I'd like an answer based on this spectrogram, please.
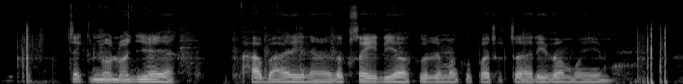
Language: Kalenjin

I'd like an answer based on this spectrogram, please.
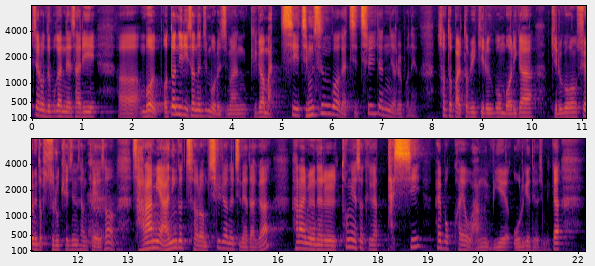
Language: Korean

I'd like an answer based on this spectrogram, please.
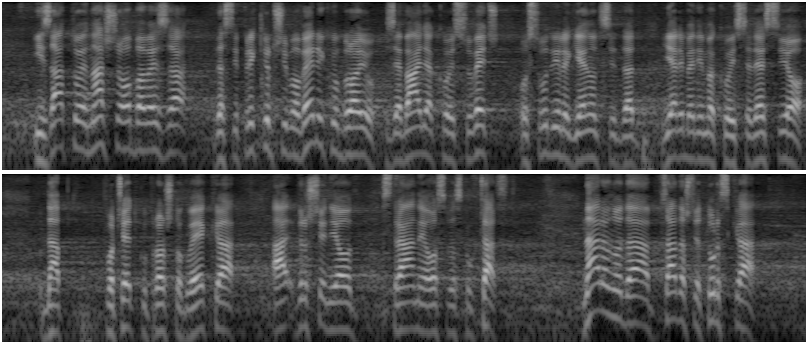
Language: Serbian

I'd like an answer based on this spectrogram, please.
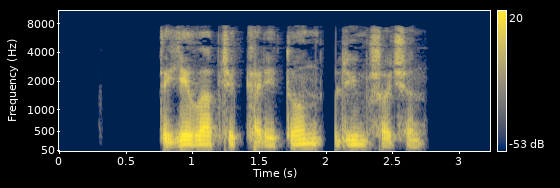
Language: Mari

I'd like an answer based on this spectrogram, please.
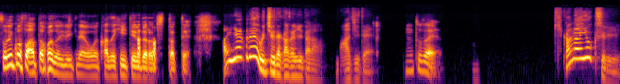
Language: Japanese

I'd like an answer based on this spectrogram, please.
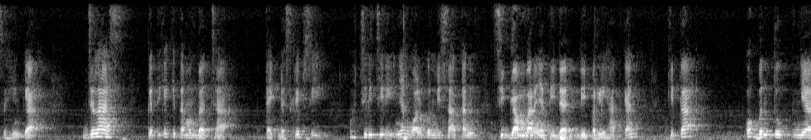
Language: Indonesian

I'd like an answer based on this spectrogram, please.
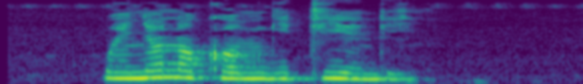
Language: Luo (Kenya and Tanzania)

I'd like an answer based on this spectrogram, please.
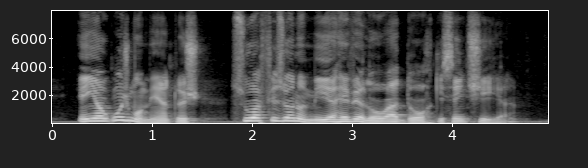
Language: Portuguese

